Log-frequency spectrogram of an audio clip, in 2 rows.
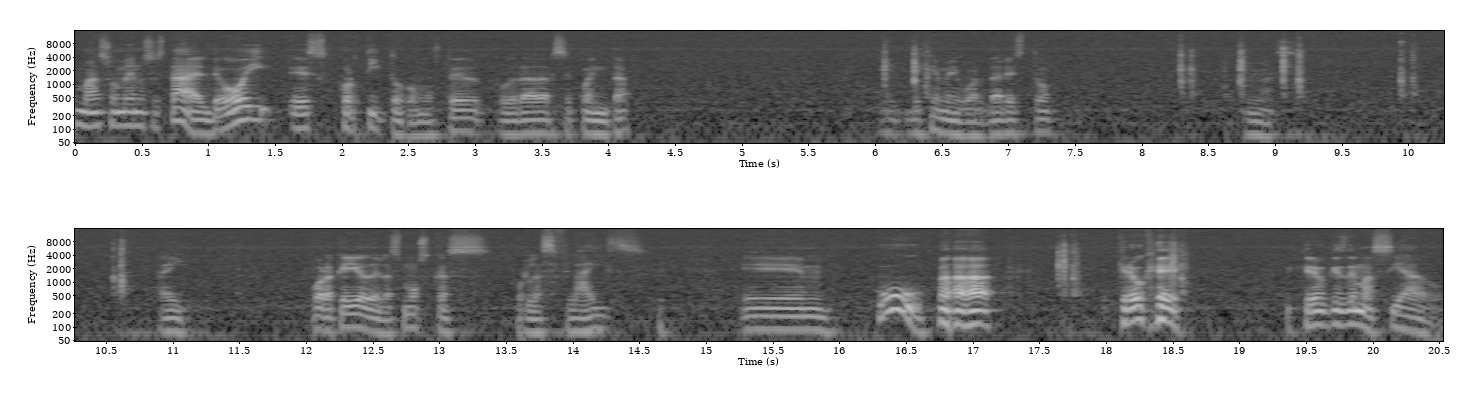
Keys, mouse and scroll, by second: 6.2 ctrl+s, 8.2 Escape, 9.0 ctrl+shift+s, 9.9 KP_Add, 10.6 KP_Enter, 11.7 click, 12.6 click, 13.4 click, 17.7 alt+Tab, 18.6 alt+Tab.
